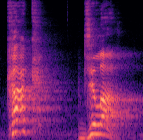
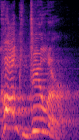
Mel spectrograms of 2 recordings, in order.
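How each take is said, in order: First: It is said with native Russian vowels. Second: It is said with anglicized English-sounding vowels. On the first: The speaker calls it right. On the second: The speaker calls it wrong. "I'm a cock dealer"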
